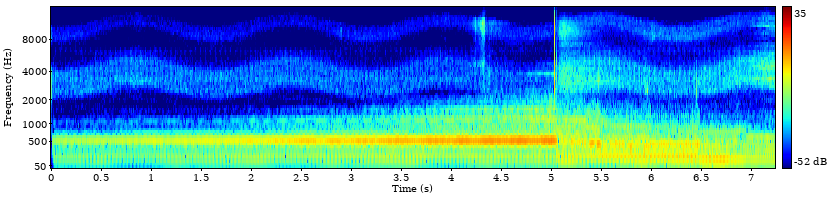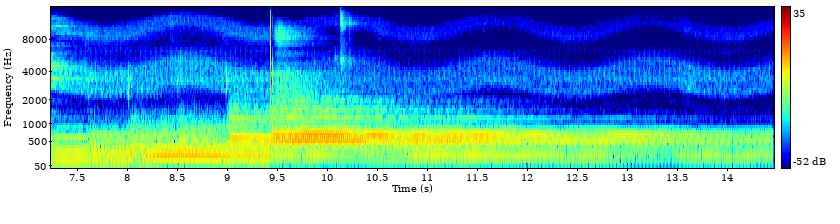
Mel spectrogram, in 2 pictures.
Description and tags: Some Rhodes played backwards and forwards or something like that. Made for the Continuum 5 dare thing.
manipulated, electric-piano, ambient, Continuum-5, rhodes, chords, atmosphere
